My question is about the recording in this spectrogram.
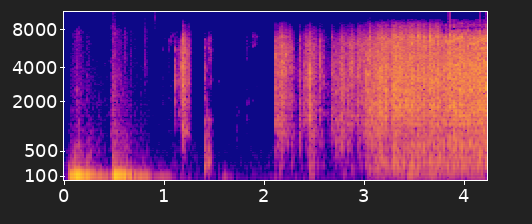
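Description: Loose plastic Lego pieces being dumped into a tray: a couple of dull thumps and a few clicks, then from about three seconds in a loud, dense clatter of many small pieces pouring out.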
